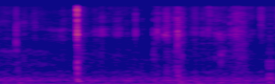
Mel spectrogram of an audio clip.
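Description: Nylon NATO watch strap being pulled through between a watch's spring bars and case: faint rustling and scraping of the woven fabric, with one sharp click less than a second in.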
